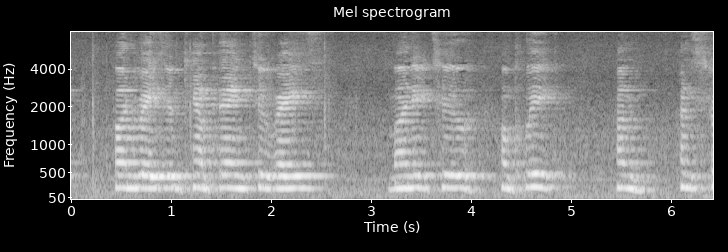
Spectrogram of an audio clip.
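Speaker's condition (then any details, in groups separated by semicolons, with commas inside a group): Cerebral palsy; limits some physical abilities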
